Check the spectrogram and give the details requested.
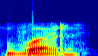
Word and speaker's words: were: वर, देखिए वर, WERE, वर, वेयर नहीं, वर।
